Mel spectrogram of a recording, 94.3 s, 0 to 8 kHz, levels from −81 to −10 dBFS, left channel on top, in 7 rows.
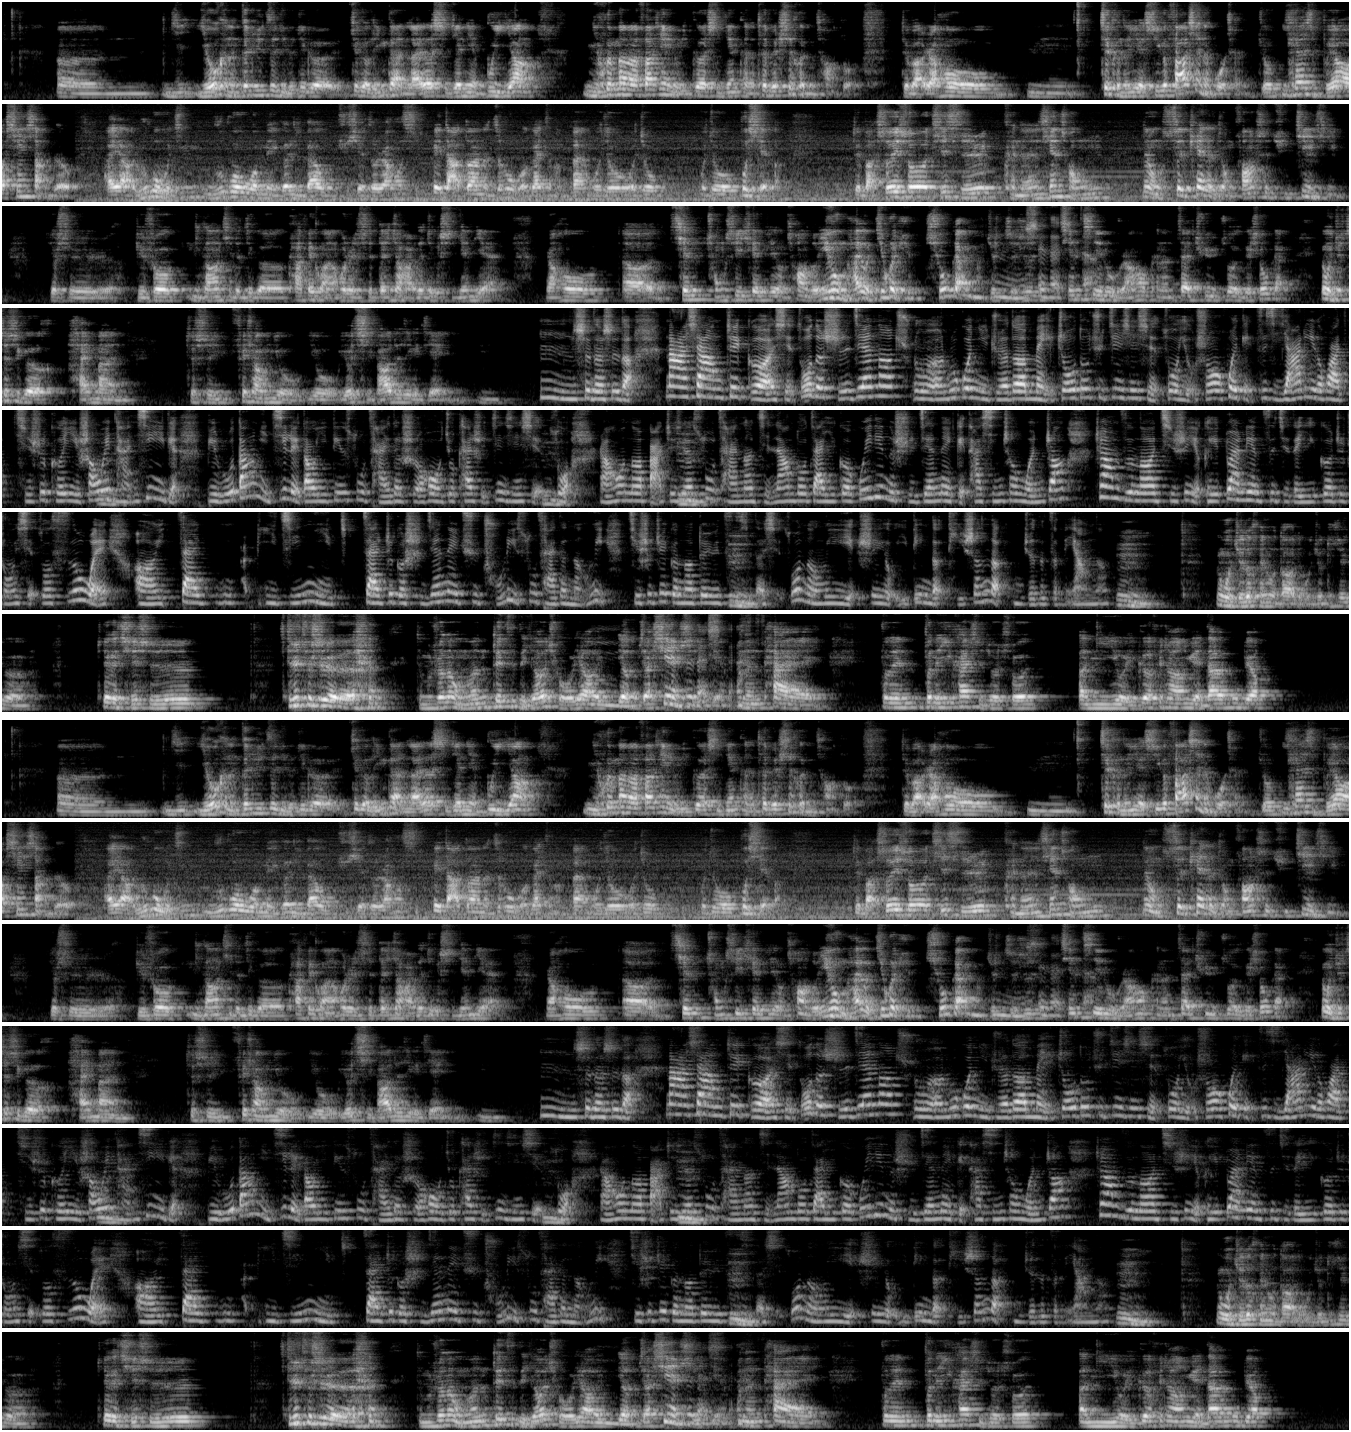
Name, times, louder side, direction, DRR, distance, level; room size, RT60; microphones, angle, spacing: voice 1, 0.5-5.5 5.8-20.1 20.5-21.6 22.0-24.5 24.9-26.8 27.4-39.8 40.1-41.6 42.2-45.4 54.8-55.1 59.3-59.5 60.6-60.9 74.6-74.9 78.5-78.9 79.1-81.1 81.8-82.8 83.6-84.6 85.0-89.3 89.6-91.2 91.6-93.4, left 2 dB, 10° left, 2.5 m, -27 dB
sound 1, 14.2-25.7, equal, 35° right, 3.6 m, -42 dB
voice 2, 36.5-37.9 45.8-70.7 71.0-78.4 86.7-87.1 87.7-88.3 88.8-88.9, left 5 dB, 60° left, 1.0 m, -31 dB
11.0 x 9.2 x 3.8 m
head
